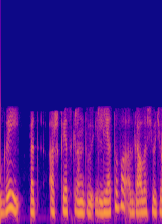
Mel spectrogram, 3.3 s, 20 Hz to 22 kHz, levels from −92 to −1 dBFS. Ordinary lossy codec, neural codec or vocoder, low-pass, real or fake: MP3, 32 kbps; none; 3.6 kHz; real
